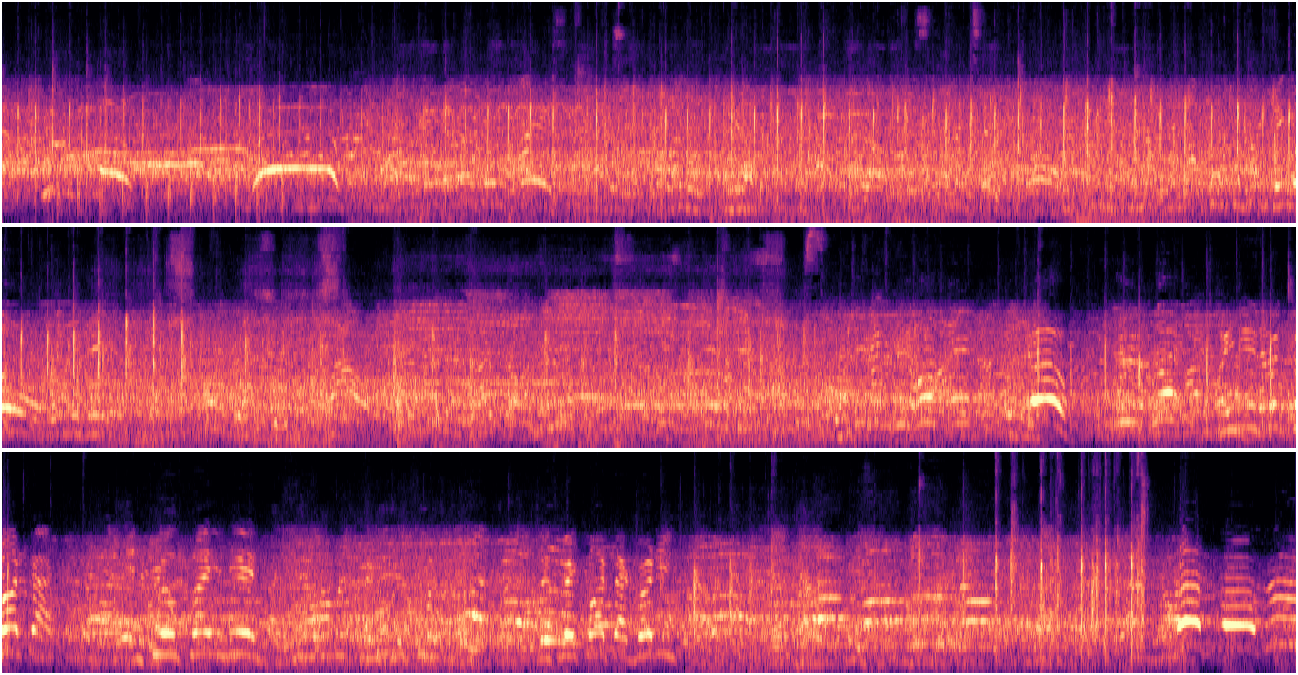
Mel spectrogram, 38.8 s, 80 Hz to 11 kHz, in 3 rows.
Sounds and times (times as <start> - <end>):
Speech: 4.1 - 32.7.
